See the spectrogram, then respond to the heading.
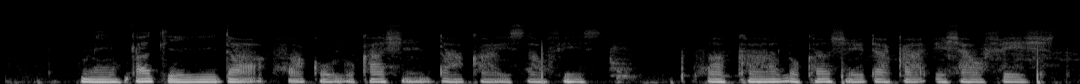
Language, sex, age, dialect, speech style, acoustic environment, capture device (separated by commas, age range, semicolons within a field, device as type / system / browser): Hausa, male, 25-34, Nigeria - Nigerian Standard, relaxed, nature, mobile / Linux / Chrome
